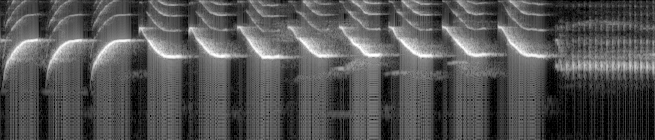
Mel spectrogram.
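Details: Canary song meant for training canaries. About ten loud, clear whistled syllables repeat evenly, roughly four per second, each dropping sharply in pitch. A soft, fast buzzy trill follows at the end.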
